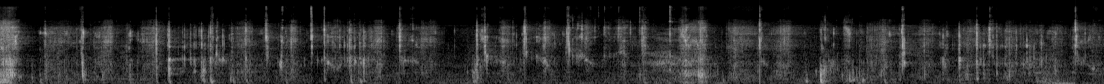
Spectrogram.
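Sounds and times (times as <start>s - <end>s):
crunchy chewing of shellfish: 0.0s - 11.0s.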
